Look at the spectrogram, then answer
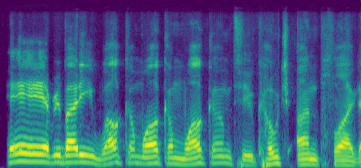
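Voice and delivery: bright, welcoming host greeting; warm welcoming host. Real, not acted. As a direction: welcome listeners in warmly. Host opens the show.

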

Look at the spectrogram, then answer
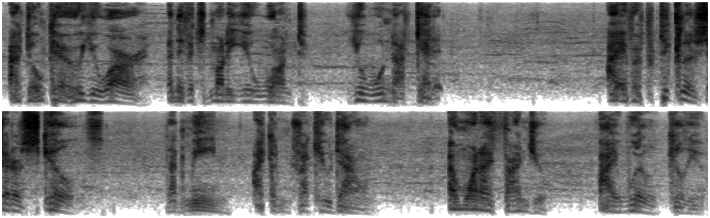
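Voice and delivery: low, soft film threat; quietly menacing action hero, measured pauses; Liam Neeson. Acted. Father warning a kidnapper, low quiet menace. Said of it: "Liam Neeson in it".

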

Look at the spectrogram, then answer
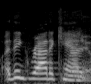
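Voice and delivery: normal talking voice

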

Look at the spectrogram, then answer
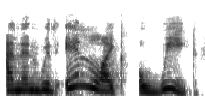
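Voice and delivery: normal talking voice

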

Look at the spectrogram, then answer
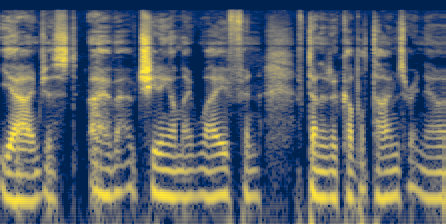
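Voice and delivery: low, soft penitent murmur; hushed confession. Acted. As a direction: confess it quietly, under your voice. Acts man murmuring in confessional.

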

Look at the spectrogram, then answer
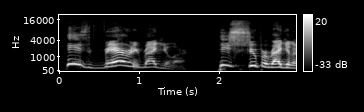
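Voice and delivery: high, hammed-up mock outrage; mocking the crowd. Comic mocking people calling Van Gogh crazy, high mock outrage. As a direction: squeal it like gossiping critics. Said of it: "And everybody's like".

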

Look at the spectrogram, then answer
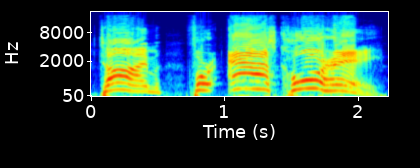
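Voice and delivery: slow, drawn-out segment intro; announcer voice. Acted. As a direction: stretch it like a big announcement. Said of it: "It is time".

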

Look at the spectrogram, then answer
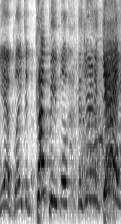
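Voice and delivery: acted worked-up outburst; heated accusation. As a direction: accuse him, hammed up.

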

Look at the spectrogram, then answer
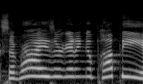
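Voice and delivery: high, loud retold surprise reveal; spring the surprise with big excitement; acting out a gleeful reveal; excited announcement.

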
